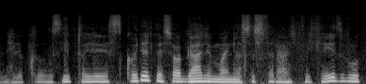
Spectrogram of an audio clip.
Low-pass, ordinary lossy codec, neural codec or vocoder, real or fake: 10.8 kHz; MP3, 64 kbps; codec, 16 kHz in and 24 kHz out, 0.8 kbps, FocalCodec, streaming, 65536 codes; fake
